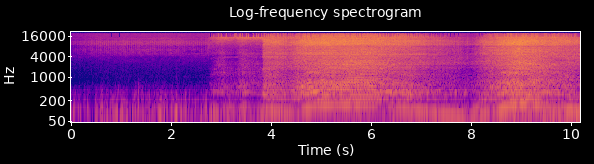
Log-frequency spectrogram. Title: talbot express misfire gone when warm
